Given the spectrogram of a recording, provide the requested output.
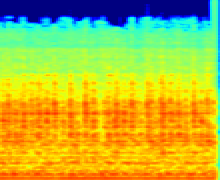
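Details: Sewage pump test run after propeller refit and gearbox oil refill: dense, even mechanical chatter over steady drive hum, no clunks or grinding; a little chatter normal for these gears.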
